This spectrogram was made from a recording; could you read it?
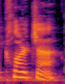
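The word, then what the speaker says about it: Klaartje: Phonetically, you would say Clarcha.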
